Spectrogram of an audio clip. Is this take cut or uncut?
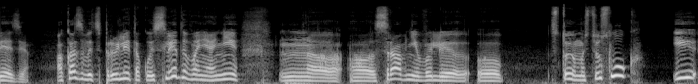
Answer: uncut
